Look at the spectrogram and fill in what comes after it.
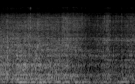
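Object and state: Nothing is struck.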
